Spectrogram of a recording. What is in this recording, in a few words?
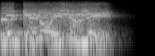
voice message charged, crew tanks french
